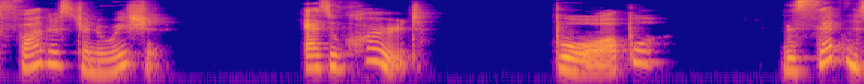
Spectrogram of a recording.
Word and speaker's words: 伯伯: As when you pronounce the neutral tone, you lose this stress. The next one we have, 伯伯, 伯伯, which means uncle, especially used to address an older man of one's father's generation.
